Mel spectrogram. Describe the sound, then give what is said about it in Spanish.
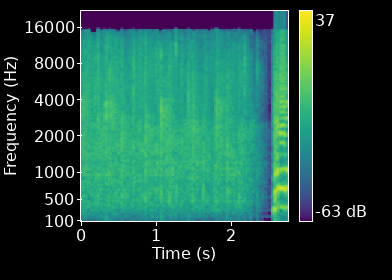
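An audience applauds the Lord in a dense, steady wash of clapping for over two seconds, then the applause cuts off and a loud voice begins speaking. “Denle un aplauso al Señor, Él se lo merece.”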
